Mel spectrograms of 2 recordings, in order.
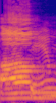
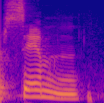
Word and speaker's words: Samn: Is your name like Sam or Samn? It's spelled S-A-M-N. Either way is fine.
